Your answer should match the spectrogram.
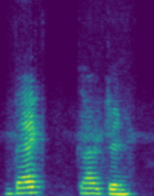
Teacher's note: this k is sometimes replaced by a glottal stop, as in word back garden, where you may perceive the allophone k is almost a pause before the k.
